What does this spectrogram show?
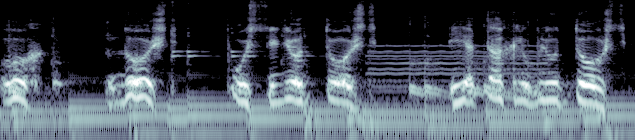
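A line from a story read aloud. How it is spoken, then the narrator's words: Moaned. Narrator (Russian): простонал лефург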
